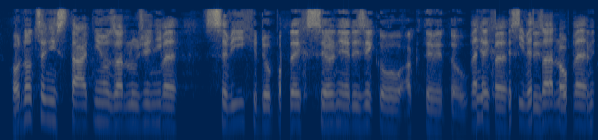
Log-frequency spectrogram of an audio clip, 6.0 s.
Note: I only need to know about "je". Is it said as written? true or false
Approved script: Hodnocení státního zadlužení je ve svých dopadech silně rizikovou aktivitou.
false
